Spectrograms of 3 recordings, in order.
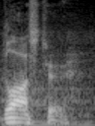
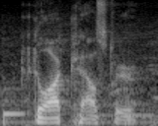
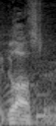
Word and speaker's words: Gloucester: that's how it's pronounced gloucester it looks like glock glock caster but it's just you say gloucester yeah yeah thank you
